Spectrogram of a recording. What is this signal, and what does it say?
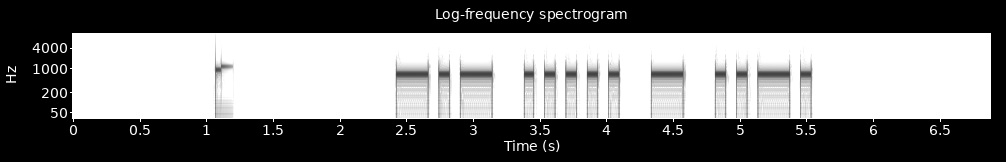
Morse code, heard as a keyed tone, about 15 wpm, 700 Hz. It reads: K5TF
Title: Easy Call Signs - 15wpm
